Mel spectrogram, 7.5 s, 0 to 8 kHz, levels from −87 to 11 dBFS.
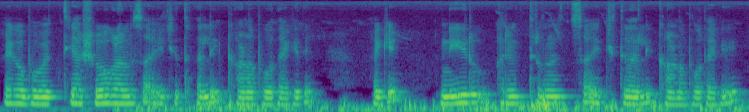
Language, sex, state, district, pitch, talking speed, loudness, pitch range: Kannada, male, Karnataka, Koppal, 135 Hz, 130 wpm, -16 LUFS, 100-150 Hz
